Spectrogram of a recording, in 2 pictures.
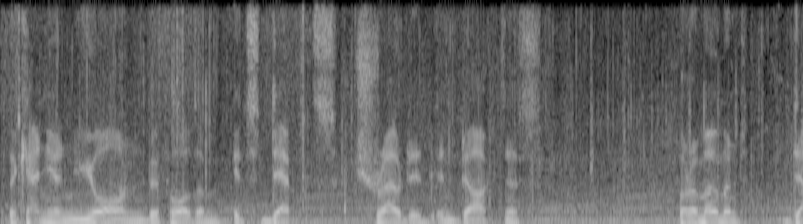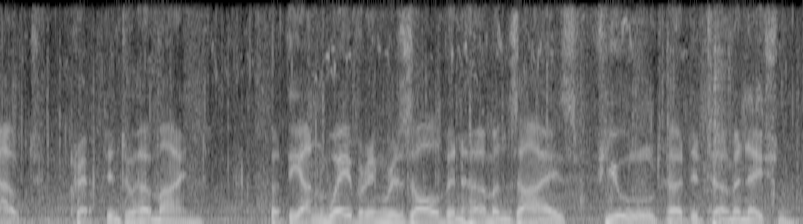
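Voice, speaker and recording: A man narrates a dramatic fantasy tale with a lively, widely moving pitch. His voice sits at a middle register. Clear vehicle rumble and ambient effects play behind him. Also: a little slow.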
